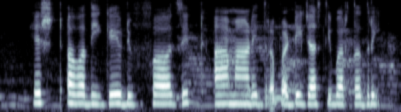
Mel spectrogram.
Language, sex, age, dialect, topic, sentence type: Kannada, female, 18-24, Dharwad Kannada, banking, question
